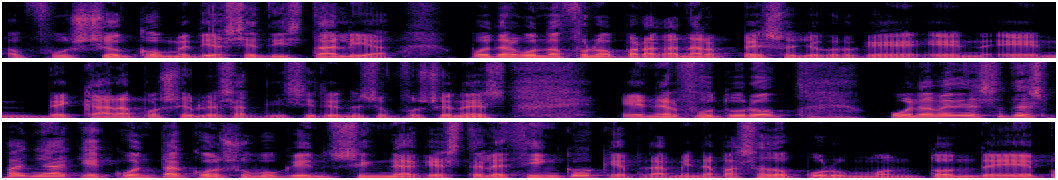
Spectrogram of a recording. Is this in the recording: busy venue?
no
